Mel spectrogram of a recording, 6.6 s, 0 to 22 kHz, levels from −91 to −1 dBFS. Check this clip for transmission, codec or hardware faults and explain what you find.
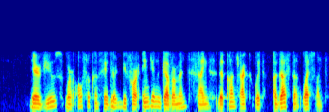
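The speech carries one fault for its whole length: heavy G.723.1 codec damage. Each 30 ms frame is coded at a rate that fits about 6.3 kbit/s, cutting everything above 4 kHz and tracking the voice sluggishly. This leaves muffled, hoarse speech with smeared consonants. On a spectrogram there is an empty band above 4 kHz and blurred formant transitions.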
